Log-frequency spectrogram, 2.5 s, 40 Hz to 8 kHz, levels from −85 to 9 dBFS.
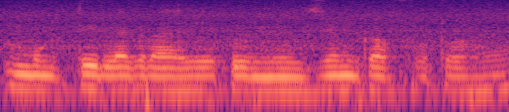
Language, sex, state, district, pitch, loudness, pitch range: Hindi, male, Bihar, East Champaran, 110 Hz, -16 LUFS, 110-115 Hz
